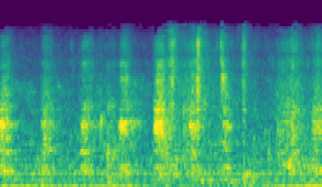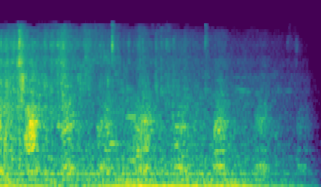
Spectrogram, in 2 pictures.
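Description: Dog panting hard, about two to three breaths a second, over a steady low hum; it fades out at the end.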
